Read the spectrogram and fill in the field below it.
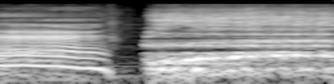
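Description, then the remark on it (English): A loud monstrous roar of a sea monster: a deep voiced groan slides downward in pitch, breaks off briefly, then returns as a rough, rumbling growl. It sounds like a voice imitating the creature. “The monster roared at Mary.”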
